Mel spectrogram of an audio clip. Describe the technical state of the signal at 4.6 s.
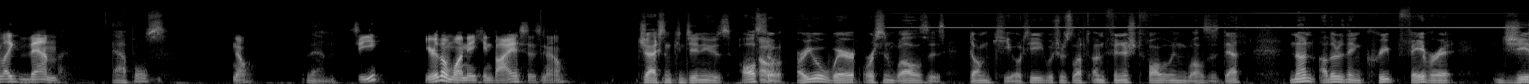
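Compressed frames skipped at 4.61 s, between "you're the" and "making biases now": whole codec frames never play, so the speech jumps ahead about a tenth of a second.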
